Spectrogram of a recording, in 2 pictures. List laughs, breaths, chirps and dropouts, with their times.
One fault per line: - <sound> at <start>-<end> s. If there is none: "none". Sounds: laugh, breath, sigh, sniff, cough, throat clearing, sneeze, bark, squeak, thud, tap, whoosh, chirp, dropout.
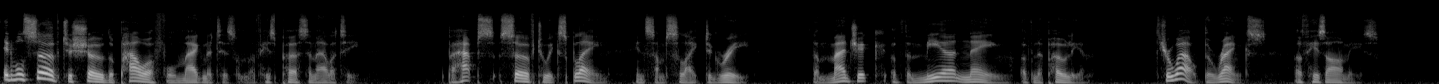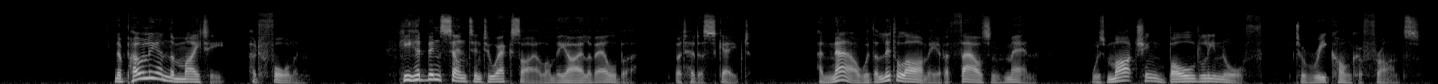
none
